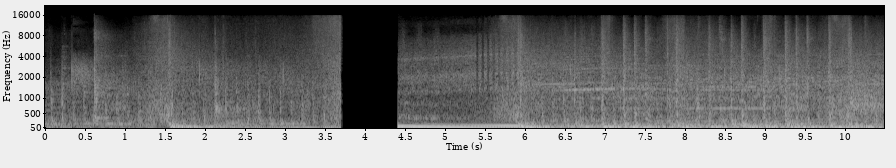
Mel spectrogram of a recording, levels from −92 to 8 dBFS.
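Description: At 3.69 s the input feeding the recorder was most likely lost, perhaps through a dropped connection or a momentary mute, while writing carried on with silence. This audio dropout to silence runs to 4.41 s, about 0.72 s of dead quiet with no room tone underneath. The sound stops abruptly mid-flow and resumes just as suddenly, and whatever occurred in that span is simply absent.

Later, compressed frames were skipped: the decoder never played short runs of frames, either missing or rejected as damaged, so the audio leaps forward at 6.62 s, 7.77 s and 10.06 s. The jumps discard roughly 70 ms, 150 ms and 100 ms, each a few frames' worth.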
